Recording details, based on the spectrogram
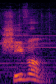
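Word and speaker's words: Siobhan: SE Sean Sean it's oh it's from pronounced Shivan what a menacing name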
